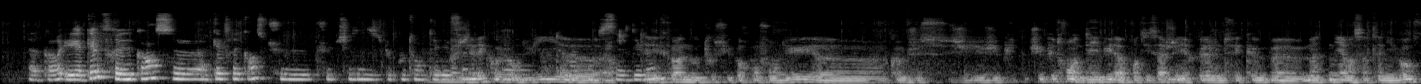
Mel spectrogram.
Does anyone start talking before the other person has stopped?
Yes, from 4.2 s

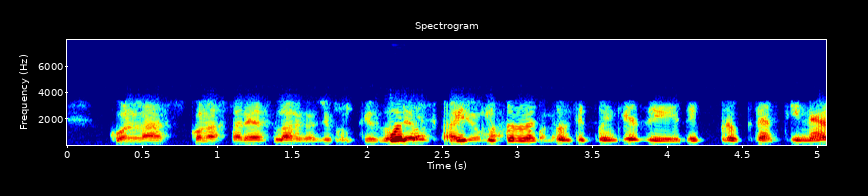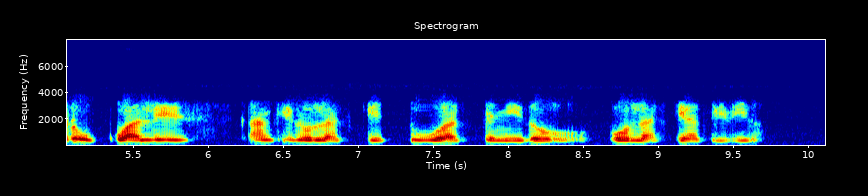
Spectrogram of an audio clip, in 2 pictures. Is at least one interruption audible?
Yes, from 1.8 s

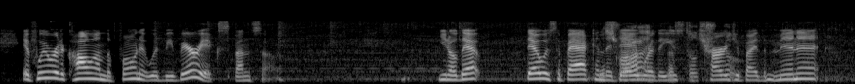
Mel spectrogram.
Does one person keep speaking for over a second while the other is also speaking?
Yes, from 6.0 s

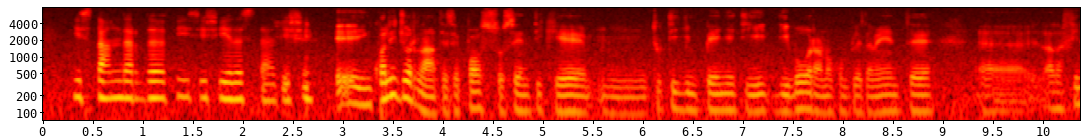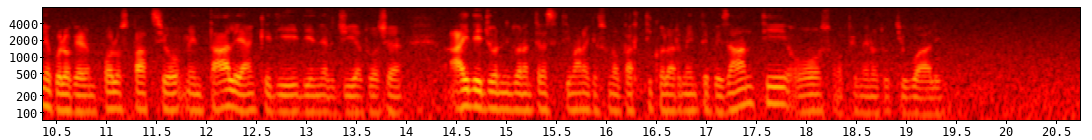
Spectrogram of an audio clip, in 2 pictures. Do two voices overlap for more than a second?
No

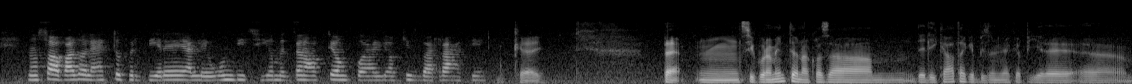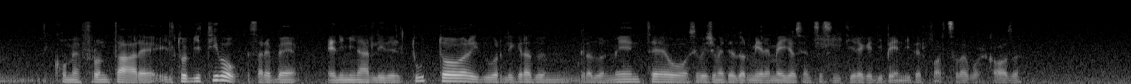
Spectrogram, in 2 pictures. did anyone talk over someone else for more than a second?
No

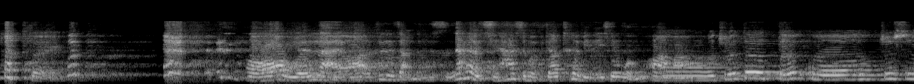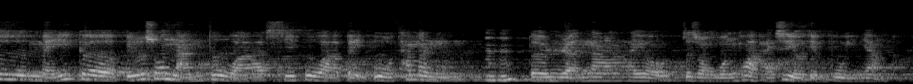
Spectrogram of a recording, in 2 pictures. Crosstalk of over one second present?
No

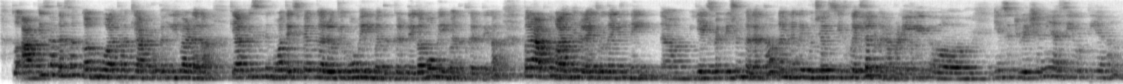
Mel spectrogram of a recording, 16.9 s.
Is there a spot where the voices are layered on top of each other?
Yes, from 12.5 s

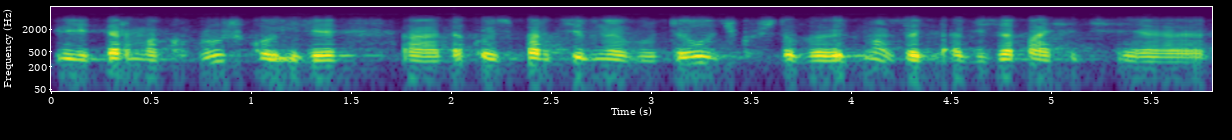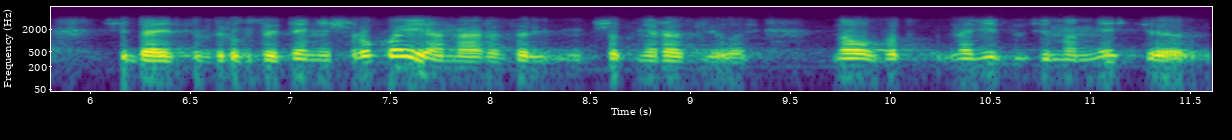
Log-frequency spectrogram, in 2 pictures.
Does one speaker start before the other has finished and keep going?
No

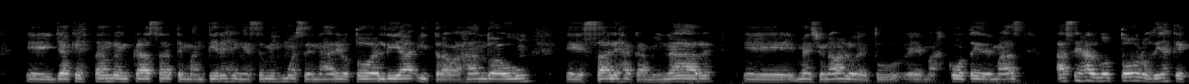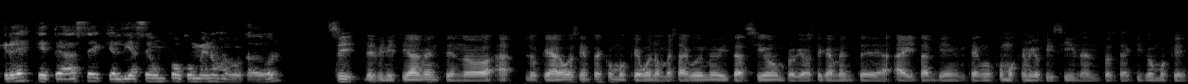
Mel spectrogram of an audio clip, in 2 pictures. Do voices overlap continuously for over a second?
No

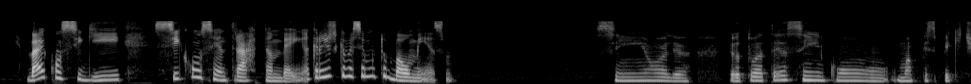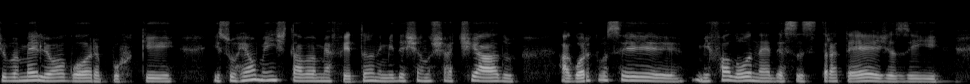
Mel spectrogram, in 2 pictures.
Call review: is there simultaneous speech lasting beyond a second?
No

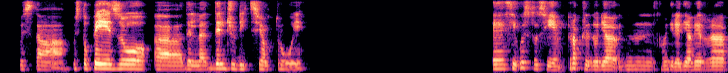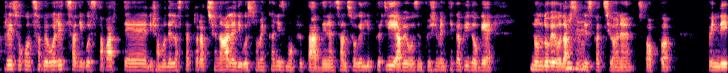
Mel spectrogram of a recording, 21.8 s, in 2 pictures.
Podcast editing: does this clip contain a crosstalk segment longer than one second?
No

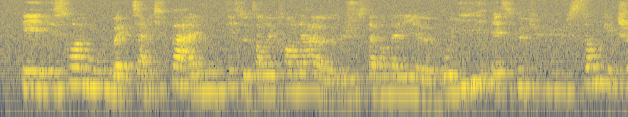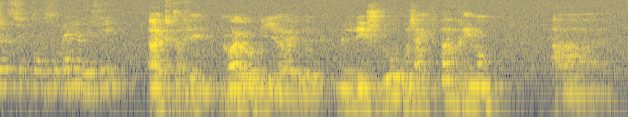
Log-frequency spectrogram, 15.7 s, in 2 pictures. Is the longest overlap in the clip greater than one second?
No

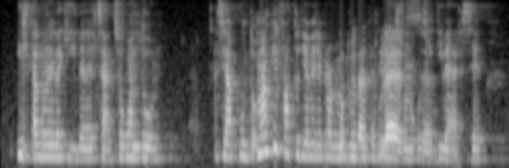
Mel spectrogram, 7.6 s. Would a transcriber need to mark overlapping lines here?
Yes, from 5.1 s

